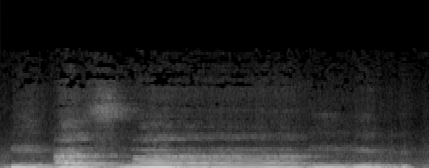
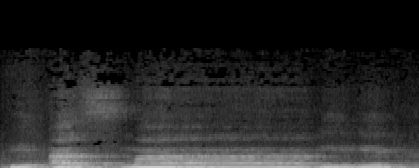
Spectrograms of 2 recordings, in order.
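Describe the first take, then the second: No difference in how they are said.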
